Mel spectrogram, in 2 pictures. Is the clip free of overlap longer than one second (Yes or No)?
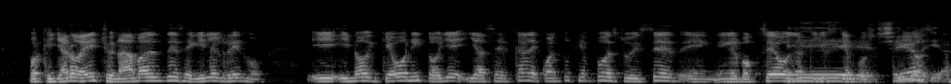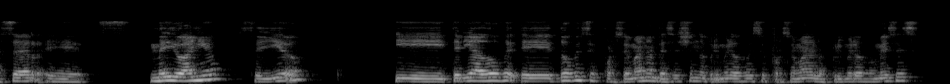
No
